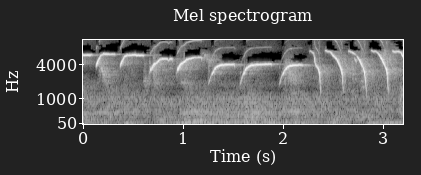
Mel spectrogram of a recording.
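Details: {'_': 'Singing Russian-bred canary, caged indoors, giving a short run of high slurred notes, each rising then falling, repeated about three per second, ending in steep downward sweeps; quiet room hum in the background.'}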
